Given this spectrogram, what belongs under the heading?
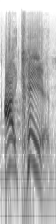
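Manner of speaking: "I can" with the weight pushed onto "I can"; stress on I CAN. Shown as a demonstration. Pastor shows congregation the misplaced stress on "I can". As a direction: lean on "I can" the wrong way. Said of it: "we put the emphasis on".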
